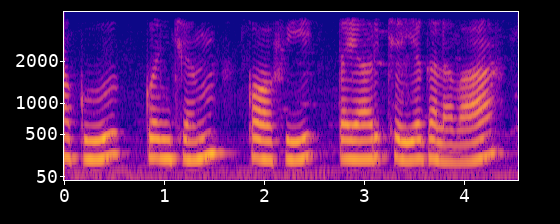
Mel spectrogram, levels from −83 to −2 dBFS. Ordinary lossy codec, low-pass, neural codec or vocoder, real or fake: none; 3.6 kHz; none; real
